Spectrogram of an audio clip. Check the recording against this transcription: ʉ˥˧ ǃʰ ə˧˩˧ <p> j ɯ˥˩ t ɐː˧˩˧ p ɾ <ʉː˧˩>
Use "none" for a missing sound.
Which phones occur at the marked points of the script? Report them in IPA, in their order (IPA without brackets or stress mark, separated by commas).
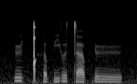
p, ʉː˧˩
